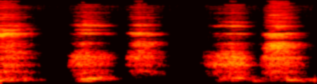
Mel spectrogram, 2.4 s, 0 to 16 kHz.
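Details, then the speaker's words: Demonstration imitating Kussmaul breathing in diabetic ketoacidosis: deep, fast, heavy hyperventilation that blows off CO2 to compensate for the acidosis. "paciente na certa acidose diabética ele pode apresentar esse padrão respiratório chamado respiração kussmaul Olha que loucura pesado nessa respiração ele hiperventila"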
